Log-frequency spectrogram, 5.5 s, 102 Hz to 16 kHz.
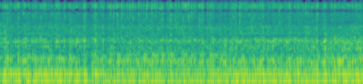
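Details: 2001 Yamaha Venture two-stroke snowmobile after cylinder repair and cleaning of clogged carb jets, electric start with maybe half choke: crisp even idle with steady low burble, no misses or knocks; running healthy.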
